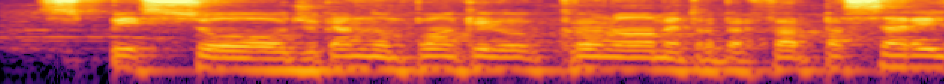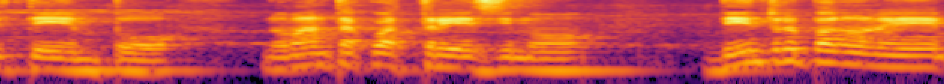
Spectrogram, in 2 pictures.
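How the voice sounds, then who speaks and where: A man commentating football highlights, describing each play analytically in short clipped phrases. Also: a bit bright, slight background noise.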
